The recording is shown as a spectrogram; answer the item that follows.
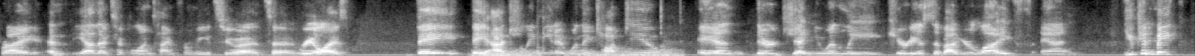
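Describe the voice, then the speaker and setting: A woman's voice: mid-range voice, measured pace, a little hiss or hum, rough recording. Chatty Ukrainian-born woman with a Russian accent. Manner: wry, chatty, laughs often. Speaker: comedian guest. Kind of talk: casual interview chat.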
